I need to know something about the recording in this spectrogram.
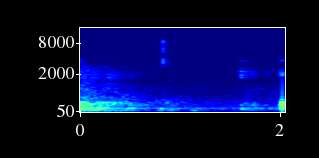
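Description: A pause in a man's speech at a close microphone: his voice trails off, and one faint, sharp click comes a little under a second in against quiet room tone.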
